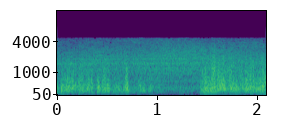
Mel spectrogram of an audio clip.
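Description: Wind buffeting the camcorder's microphone, a rushing noise that grows louder about one and a half seconds in.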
